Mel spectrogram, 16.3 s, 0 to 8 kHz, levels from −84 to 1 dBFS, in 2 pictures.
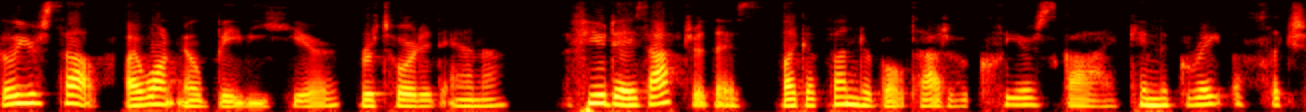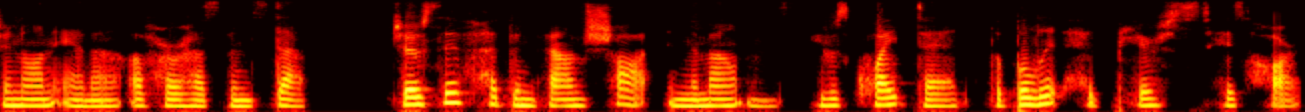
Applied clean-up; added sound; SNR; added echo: none; none; none; none.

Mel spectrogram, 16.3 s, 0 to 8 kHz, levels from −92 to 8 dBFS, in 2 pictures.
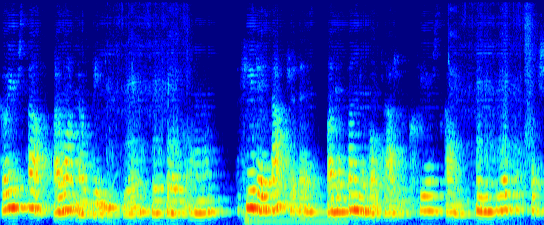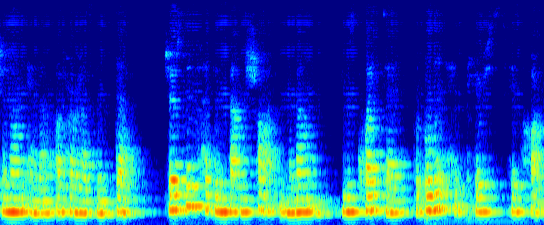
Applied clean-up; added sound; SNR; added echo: neural separator model SepFormer DNS4.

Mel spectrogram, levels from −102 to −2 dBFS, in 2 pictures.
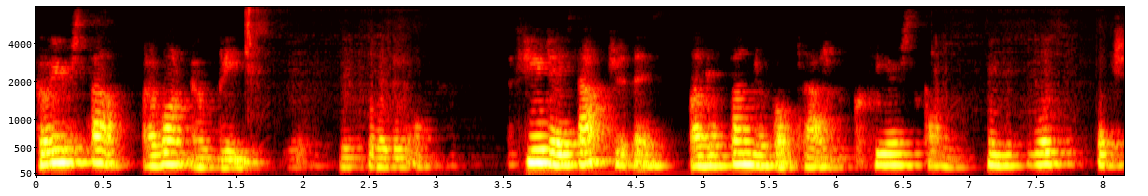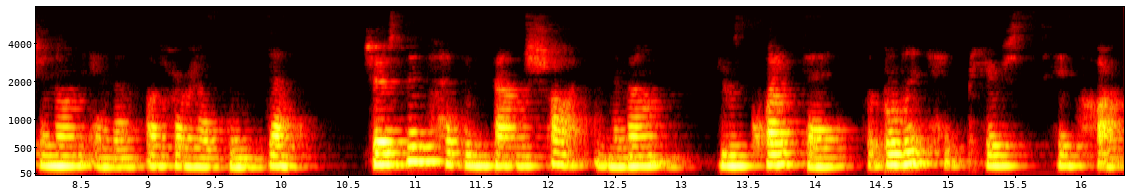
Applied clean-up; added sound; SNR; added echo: neural mask model DeepFilterNet 3.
